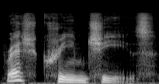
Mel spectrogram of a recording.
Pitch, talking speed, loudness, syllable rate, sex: 110 Hz, 115 wpm, -17 LUFS, 2.6 syllables/s, male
